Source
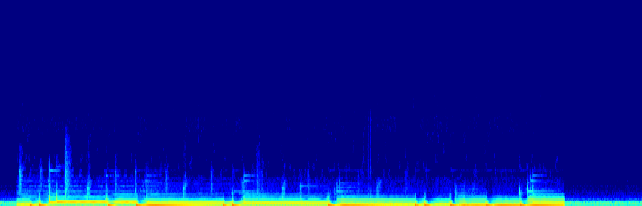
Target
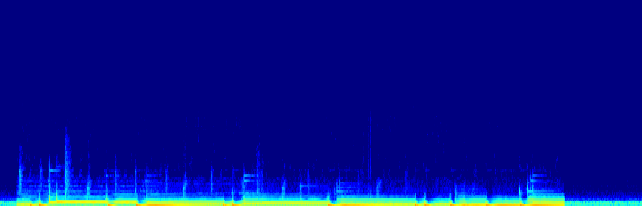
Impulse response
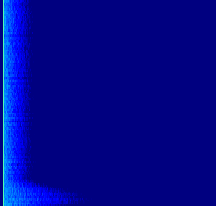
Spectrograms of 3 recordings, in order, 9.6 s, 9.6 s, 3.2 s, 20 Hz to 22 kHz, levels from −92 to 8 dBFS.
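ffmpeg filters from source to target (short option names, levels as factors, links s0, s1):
-filter_complex "[0:a]asettb=1/sr,asplit=3[s0][s1][s2];[s0]atrim=end=2.604[s3];[s1]atrim=start=2.6:end=3.94,asetpts=PTS-STARTPTS,afade=t=in:d=0.004:c=qsin,afade=t=out:st=1.336:d=0.004:c=qsin,aecho=1:1:3.3:0.55,atrim=end_sample=59094[s4];[s2]atrim=start=3.936[s5];[s3][s4]acrossfade=d=0.004:c1=hsin:c2=qsin[s6];[s6][s5]acrossfade=d=0.004:c1=qsin:c2=hsin,volume=0.75"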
